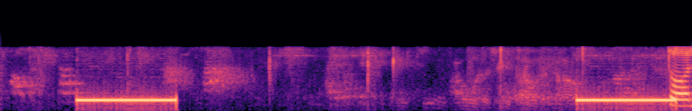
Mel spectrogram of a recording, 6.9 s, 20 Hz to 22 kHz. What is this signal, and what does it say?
Ringback tone (Europe, 425 Hz), with speech.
